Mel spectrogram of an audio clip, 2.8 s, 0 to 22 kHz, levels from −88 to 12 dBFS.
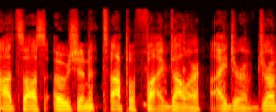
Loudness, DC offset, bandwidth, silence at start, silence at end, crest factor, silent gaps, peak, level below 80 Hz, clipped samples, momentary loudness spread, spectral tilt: -19 LUFS; under 0.1%; 15.5 kHz; 0 s; 0 s; 16 dB; none; -2 dBFS; -54 dBFS; under 0.1%; 4 LU; -5 dB/octave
